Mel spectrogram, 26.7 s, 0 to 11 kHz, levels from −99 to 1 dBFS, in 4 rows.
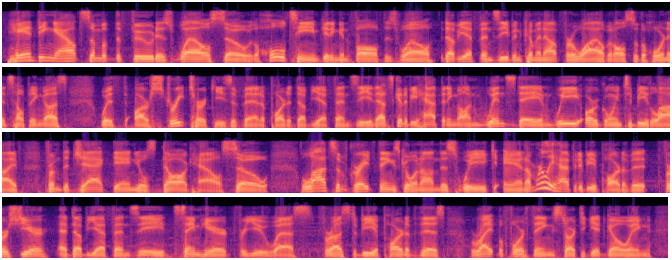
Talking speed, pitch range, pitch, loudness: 220 wpm, 90-110 Hz, 100 Hz, -19 LUFS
